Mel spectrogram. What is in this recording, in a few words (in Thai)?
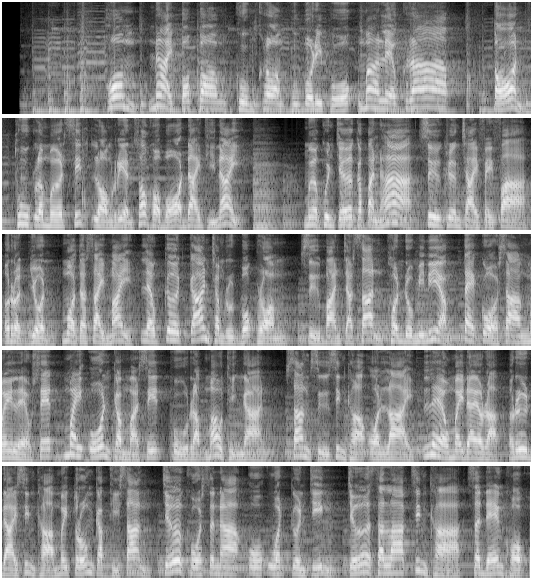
สปอตวิทยุ ภาคใต้; สื่อประชาสัมพันธ์; สคบ.; สำนักงานคณะกรรมการคุ้มครองผู้บริโภค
